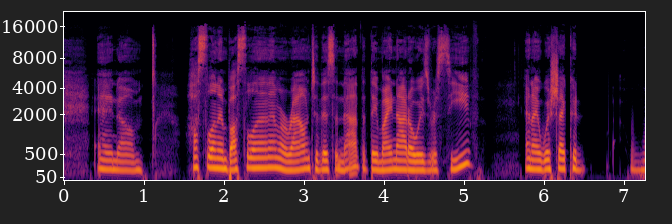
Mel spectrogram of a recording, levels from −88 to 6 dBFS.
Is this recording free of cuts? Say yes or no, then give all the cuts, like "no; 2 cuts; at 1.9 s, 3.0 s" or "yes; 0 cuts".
yes; 0 cuts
